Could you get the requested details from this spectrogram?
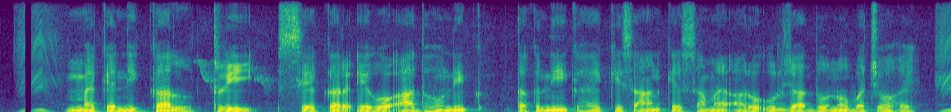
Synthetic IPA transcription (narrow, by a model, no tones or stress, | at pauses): meːkɛːnɪkəlʈɾiːseːkəɾeːɡoʔaːd̪ʱuːnɪk | t̪əkniːkɦɛːkɪsaːnkesəməjʔɔːɾoʔʊɾd͡ʒad̪oːnõbət͡ʃoɦɛː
